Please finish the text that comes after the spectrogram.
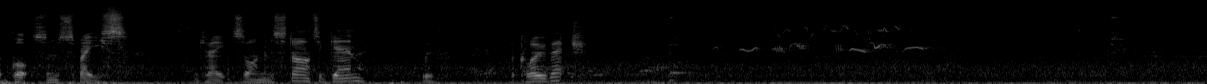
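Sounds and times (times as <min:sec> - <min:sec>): faint outdoor background noise: 0:00.0 - 0:12.0
bird chirping: 0:00.8 - 0:03.6, 0:06.5 - 0:09.6.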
